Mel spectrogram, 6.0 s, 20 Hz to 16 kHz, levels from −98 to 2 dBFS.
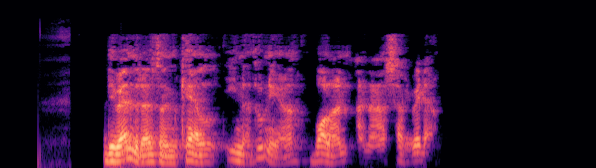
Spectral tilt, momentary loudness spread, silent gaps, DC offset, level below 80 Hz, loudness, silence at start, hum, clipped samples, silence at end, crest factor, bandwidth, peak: -5 dB/octave; 15 LU; none; under 0.1%; -60 dBFS; -19 LUFS; 1.05 s; none; under 0.1%; 1.6 s; 20 dB; 8.4 kHz; 0 dBFS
